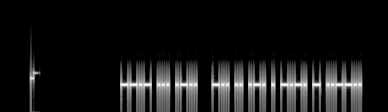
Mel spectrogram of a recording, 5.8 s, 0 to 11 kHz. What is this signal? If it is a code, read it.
Morse code, heard as a keyed tone, about 34 wpm, 700 Hz. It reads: QSL DIRECT?
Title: Common QSO Phrases 35wpm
